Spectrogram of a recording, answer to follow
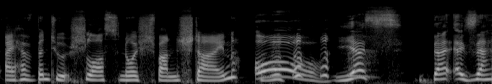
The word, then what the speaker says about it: Neuschwanstein: Indeed, if we're going to get real German with it, I have been to Schloss Neuschwanstein.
